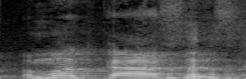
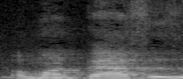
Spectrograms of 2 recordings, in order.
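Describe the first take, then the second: First: Slow dramatic pause. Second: Said in the usual way. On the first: Shown as a demonstration.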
